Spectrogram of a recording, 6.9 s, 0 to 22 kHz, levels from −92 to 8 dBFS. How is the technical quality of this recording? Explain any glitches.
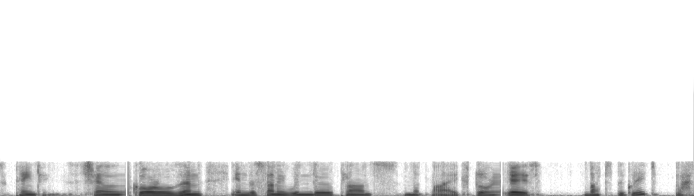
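The recording has poor technical quality: the speech is band-limited and rough throughout, and it breaks up twice.

Throughout, the speech sounds muffled and hoarse, with smeared consonants and nothing above 4 kHz, the signature of the G.723.1 codec. Its slow 30 ms frame updates and very low bitrate, consistent with 6.3 kbit/s, leave the voice model too coarse to track fast articulation.

From 1.19 to 1.32 s and again from 4.94 to 5.12 s, the speech is stretched into a fading sound and stays weak just afterwards. This is VoIP packet loss concealed by the speech codec. The decoder extends its last pitch and filter across the missing audio, which fits about three lost 30 ms frames, and recovers gradually.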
